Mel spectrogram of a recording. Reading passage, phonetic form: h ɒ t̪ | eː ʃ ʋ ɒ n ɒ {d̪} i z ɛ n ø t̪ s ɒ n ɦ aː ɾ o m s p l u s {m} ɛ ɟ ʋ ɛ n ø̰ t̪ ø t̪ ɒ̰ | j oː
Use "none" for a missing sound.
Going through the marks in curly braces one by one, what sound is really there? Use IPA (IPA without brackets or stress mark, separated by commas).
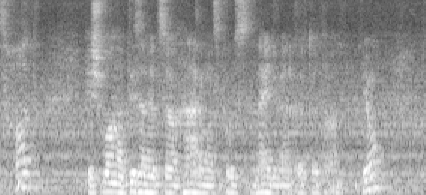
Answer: t̪, n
